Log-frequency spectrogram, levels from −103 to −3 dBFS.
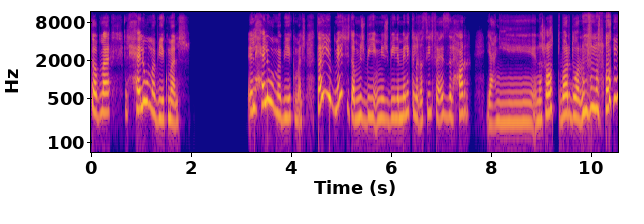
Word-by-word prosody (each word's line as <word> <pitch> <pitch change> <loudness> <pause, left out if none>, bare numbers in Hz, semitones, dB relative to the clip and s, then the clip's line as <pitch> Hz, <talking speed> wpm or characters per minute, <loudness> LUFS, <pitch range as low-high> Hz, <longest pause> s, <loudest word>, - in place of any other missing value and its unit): طب 305 -6 +5
ما 300 0 +5 0.3
الحلو 350 +9 +4
ما 300 - +1
بيكملش. 235 -4 -4 1.2
الحلو 405 +8 +4
ما 275 - +1
بيكملش، 250 -1 -6
طيّب 350 - +2
ماشي 310 0 -1
طب 240 -7 +1
مش 250 -1 -3
بي 255 0 -5
مش 240 0 -5
بيلِم 245 +2 -2
لِك 295 +1 -4
الغسيل 255 +3 -5
في 260 - -6
عز 260 +2 -4
الحر، 280 +3 -1 0.4
يعني 210 0 -7
نشاط 285 +9 +2
برضو 275 0 +3
والّا 240 +3 +1
مش 315 0 +2
نشاط؟ 350 +3 +4
265 Hz, 150 wpm, -25 LUFS, 235-305 Hz, 1.2 s, طب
